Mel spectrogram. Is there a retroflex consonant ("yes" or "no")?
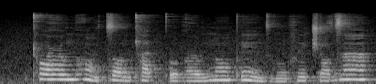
yes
